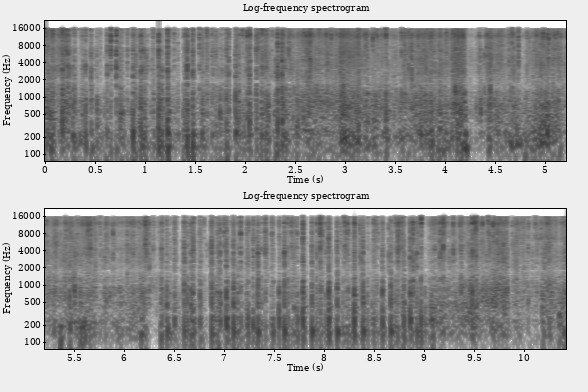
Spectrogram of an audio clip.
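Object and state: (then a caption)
Paper lantern. Long nails tap and scratch a hollow orange paper lantern on a wire frame. The result is a dense, steady stream of quick, dry taps and crinkly, papery scraping with a soft, low hollow thump underneath. Each tap dies away almost instantly.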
